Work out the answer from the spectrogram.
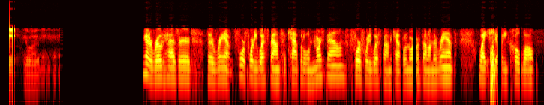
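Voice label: Raleigh Police Northeast District Dispatch, p25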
